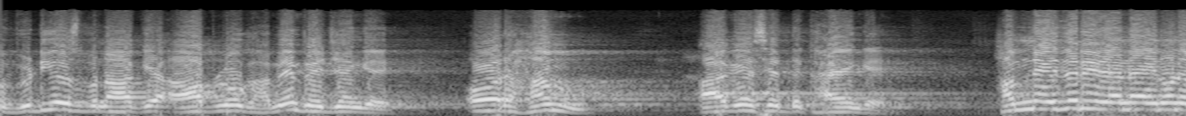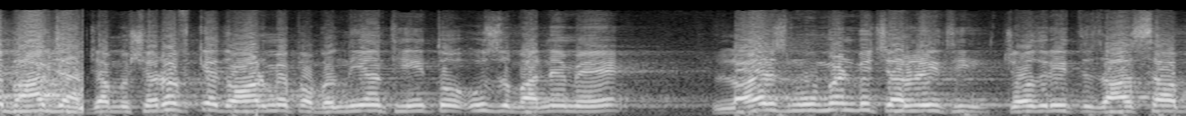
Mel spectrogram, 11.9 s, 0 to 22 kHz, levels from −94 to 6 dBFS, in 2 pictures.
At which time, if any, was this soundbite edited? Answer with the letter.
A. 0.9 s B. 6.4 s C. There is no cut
B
